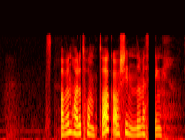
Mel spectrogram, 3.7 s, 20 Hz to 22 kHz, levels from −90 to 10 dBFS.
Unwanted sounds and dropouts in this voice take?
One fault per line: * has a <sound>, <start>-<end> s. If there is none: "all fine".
* has a dropout, 1.1-1.2 s
* has a dropout, 3.0-3.1 s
